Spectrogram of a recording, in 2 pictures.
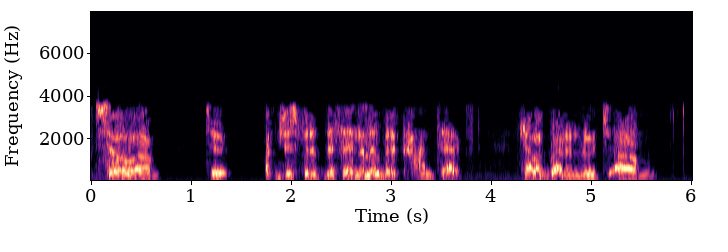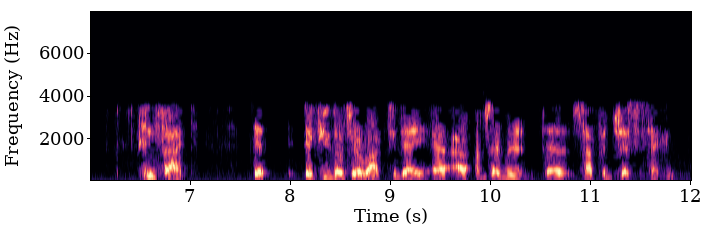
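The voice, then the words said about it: Strained, recovering voice. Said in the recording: “I lost my voice a couple of days ago, and so it's still a strain sometimes to talk.”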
